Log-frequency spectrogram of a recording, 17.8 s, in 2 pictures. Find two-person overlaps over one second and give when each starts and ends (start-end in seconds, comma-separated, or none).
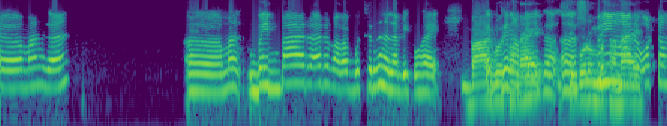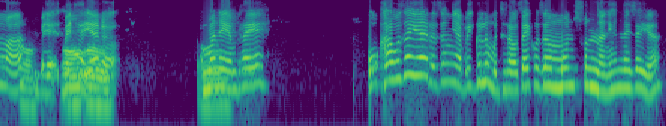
6.5-8.5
